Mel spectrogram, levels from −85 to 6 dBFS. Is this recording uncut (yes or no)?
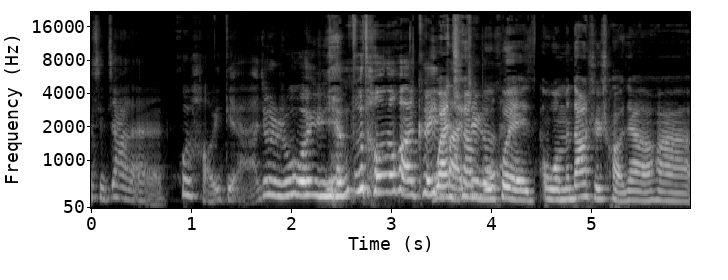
yes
